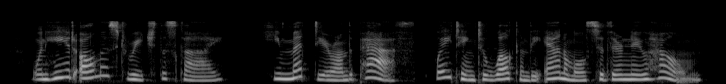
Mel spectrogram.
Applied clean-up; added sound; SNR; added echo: none; none; none; none.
